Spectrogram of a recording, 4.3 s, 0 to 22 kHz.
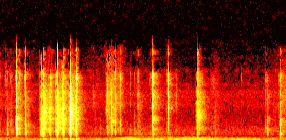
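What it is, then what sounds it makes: Plastic mechanical keyboard. Fingertips of both hands type on a white mechanical keyboard with plastic keycaps lying on a desk, producing about 13 sharp, bright clicks. A quick burst of keystrokes comes first, then sparser taps over a faint steady low hum.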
